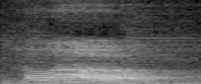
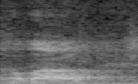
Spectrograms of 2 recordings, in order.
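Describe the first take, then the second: First: The vowels are stretched out longer. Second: The vowels are short and clipped. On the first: "you're elongating vowels" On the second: "instead of"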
